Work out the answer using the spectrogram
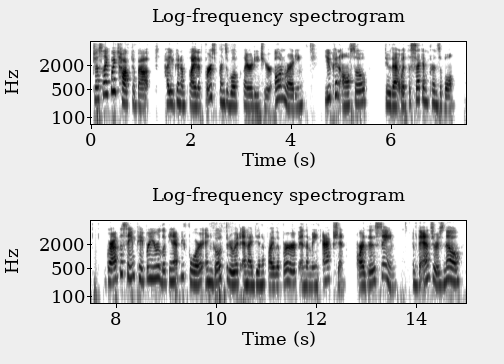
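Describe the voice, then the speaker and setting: A woman giving a recorded writing lecture, speaking clearly and instructively and addressing students directly. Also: on the high side, animated, a little fast, sharp tone, highs cut off.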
